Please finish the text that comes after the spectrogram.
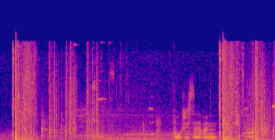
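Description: Sharp sniper gunshots from the video game Hitman crack out, a couple early and a loud burst near the end, with game sounds and a voice in between.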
